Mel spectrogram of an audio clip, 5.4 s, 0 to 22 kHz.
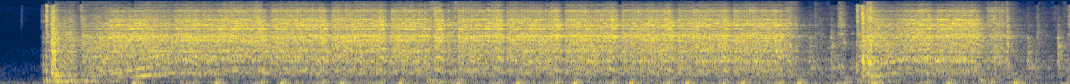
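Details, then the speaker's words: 1980s ORVCO Transtrack UTV, start on choke with fuel poured into the carburetor, before the fuel tank is connected: catches cleanly, runs evenly for a few seconds, dips briefly and picks back up. It sounds quite healthy. "Oh, that'll do. I think that's ready for a fuel tank. Oh, how good. Actually sounds quite healthy, too."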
